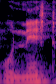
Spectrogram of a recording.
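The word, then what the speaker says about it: honest: अब देखो ही इज एन ऑनेस्ट मैन। इसमें एज साइलेंट है। ऑनेस्ट बोला जा रहा है।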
